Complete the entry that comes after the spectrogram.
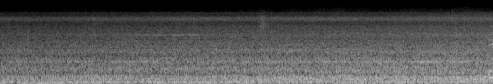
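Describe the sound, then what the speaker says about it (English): A train rolling on tracks over a bridge at the Falls of the Ohio, heard as a steady, continuous rumble with a broad wash of noise, moving slowly and holding even in level throughout, with no talk. "Train on tracks over the Falls of the Ohio."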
